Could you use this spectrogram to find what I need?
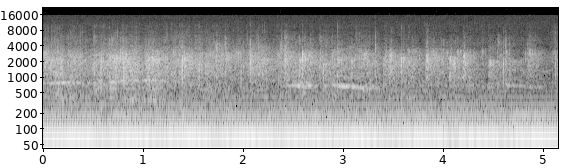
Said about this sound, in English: Oh, clap your hands.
